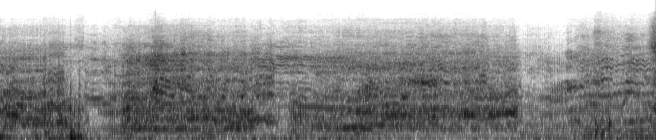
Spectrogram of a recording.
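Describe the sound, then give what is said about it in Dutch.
A crowd of pigs on a farm squeals and grunts loudly and continuously, a dense, chaotic din of overlapping cries while they feed, with only a brief dip near the end. “de rust is een beetje weergekeerd. De varkentjes die hebben eten.”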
